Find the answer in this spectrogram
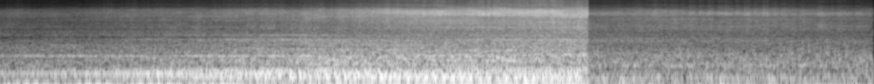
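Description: A train passing close by, its rumble and hiss building for about seven seconds and then cutting off suddenly, leaving a quieter steady noise.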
